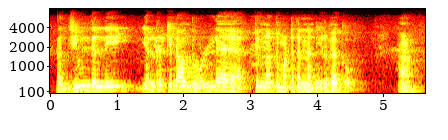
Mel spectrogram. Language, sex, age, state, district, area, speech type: Kannada, male, 30-45, Karnataka, Chitradurga, rural, spontaneous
